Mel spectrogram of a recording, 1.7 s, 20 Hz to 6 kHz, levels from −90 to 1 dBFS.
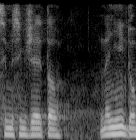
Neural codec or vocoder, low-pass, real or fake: codec, 16 kHz, 4 kbps, FunCodec, trained on LibriTTS, 50 frames a second; 5.4 kHz; fake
